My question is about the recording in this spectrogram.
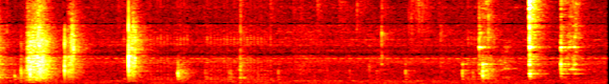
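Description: A kitchen knife scraping and tapping on a plastic cutting board as diced ham and cheese are pushed off into a glass dish. Short scrapes and knocks cluster in the first second or so and again near the end, with quieter handling between.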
